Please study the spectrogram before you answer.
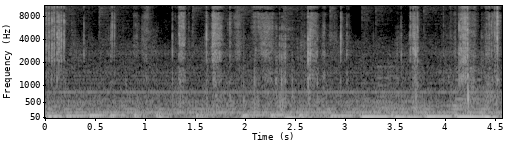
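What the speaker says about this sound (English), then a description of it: "I'm going to put the backing back on before I cut it because I do not want to ruin my scissors" Scissors snip through a sticky sheet with its backing still on, a close, steady crunching and rubbing cut that runs for several seconds with no talk.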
